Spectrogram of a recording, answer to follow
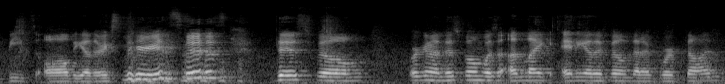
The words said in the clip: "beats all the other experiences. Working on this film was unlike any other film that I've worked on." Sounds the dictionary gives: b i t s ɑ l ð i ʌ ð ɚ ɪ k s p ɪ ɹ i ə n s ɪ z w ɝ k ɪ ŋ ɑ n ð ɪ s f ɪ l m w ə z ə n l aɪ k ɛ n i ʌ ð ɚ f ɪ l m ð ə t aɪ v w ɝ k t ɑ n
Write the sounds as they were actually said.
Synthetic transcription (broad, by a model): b i t s ɑ l ð i ʌ ð ɚ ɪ k s p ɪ ɹ i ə n s ɪ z w ɝ k ɪ ŋ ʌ n ð ɪ s f ɪ l m w ə z ə n l aɪ k ɛ n i ʌ ð ɚ f ɪ l m ð ə t aɪ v w ɝ k t n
